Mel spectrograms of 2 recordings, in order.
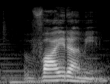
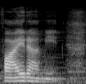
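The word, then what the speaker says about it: vitamin: 다시 한번 정리를 해볼게요 자 비타민 할 때는 발음을 파이 라민 그저 y 라미 요러한 비타민제 영양제 어떤 보충제 라고 할 때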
